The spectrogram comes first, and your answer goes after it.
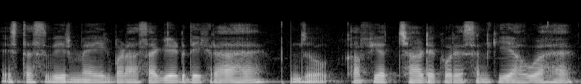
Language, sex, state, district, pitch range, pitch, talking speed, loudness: Hindi, male, Jharkhand, Deoghar, 100-110 Hz, 100 Hz, 175 wpm, -19 LUFS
